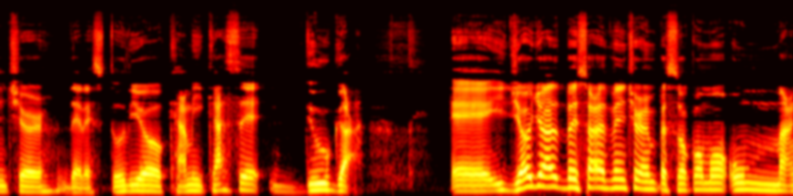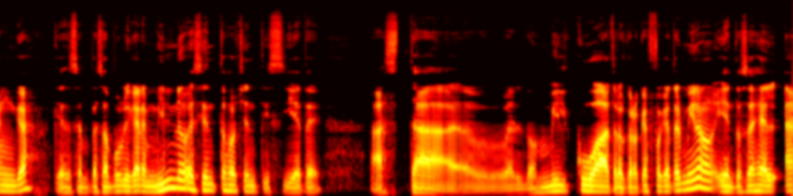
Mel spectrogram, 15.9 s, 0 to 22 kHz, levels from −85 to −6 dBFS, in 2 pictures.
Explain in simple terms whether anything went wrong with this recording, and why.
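Nothing went wrong with this speech recording. At no point does anything happen to the sound that points to a technical fault.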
